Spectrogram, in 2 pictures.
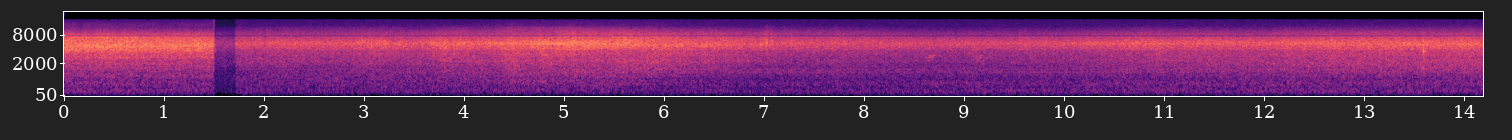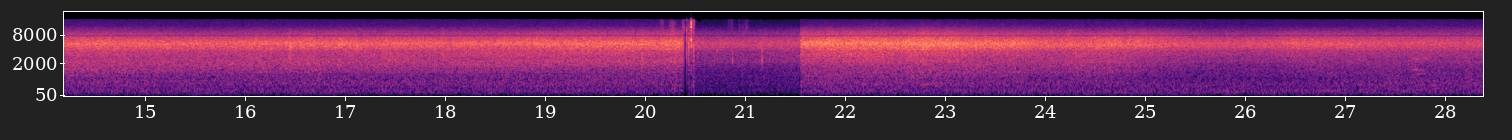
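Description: Ocean surf breaking and washing around a beached boat hull, a steady rush of noise, with a brief drop about a second and a half in and a quieter second about twenty seconds in.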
